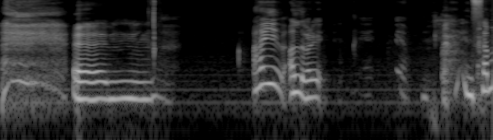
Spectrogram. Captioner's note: chuckles; stammers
